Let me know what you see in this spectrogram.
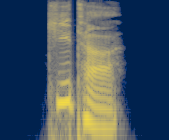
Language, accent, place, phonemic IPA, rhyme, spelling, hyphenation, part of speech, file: German, Germany, Berlin, /ˈkiːta/, -iːta, Kita, Ki‧ta, noun, De-Kita.ogg
- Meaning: day care center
